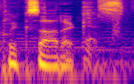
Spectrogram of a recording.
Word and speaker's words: quixotic: quebec no no but in english it is actually pronounced quixotic don quixote we do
